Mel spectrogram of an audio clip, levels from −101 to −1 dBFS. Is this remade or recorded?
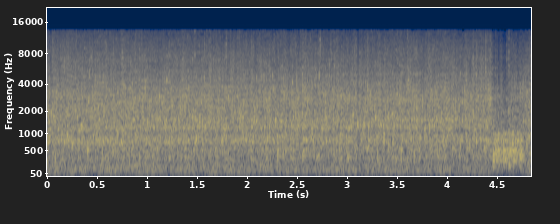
recorded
